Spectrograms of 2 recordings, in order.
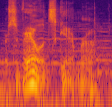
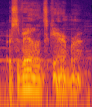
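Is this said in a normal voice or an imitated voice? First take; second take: normal; imitated. First: It is said in the speaker's ordinary voice. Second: It is said in an imitated, put-on voice.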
